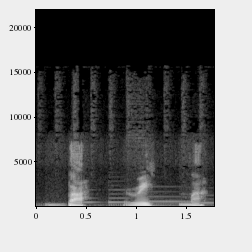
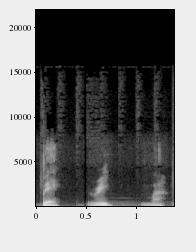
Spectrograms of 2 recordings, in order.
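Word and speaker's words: barima: So, although we spell berima as b-a-r-e-m-a, we don't say ba-ri-ma, we say berima, berima.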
